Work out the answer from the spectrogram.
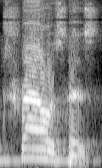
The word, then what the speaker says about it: trousers: For example, trousers. The sound stressed vowel sound is ow.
